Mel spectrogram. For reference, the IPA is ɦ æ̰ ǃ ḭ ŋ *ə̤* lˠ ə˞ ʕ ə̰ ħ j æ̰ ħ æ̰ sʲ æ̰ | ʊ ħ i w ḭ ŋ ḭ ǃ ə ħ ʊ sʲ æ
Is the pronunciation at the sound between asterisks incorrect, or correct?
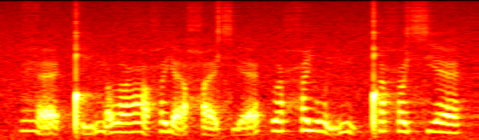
incorrect: ə̰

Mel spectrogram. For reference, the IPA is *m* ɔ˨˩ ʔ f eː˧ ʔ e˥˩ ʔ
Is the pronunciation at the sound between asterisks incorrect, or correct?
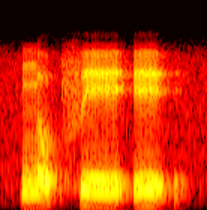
incorrect: n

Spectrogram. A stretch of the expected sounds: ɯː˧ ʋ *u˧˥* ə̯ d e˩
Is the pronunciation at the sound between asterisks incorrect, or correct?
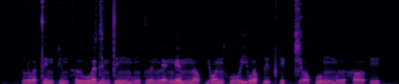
correct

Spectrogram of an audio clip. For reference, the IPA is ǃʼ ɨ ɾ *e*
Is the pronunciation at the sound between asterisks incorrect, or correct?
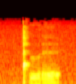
correct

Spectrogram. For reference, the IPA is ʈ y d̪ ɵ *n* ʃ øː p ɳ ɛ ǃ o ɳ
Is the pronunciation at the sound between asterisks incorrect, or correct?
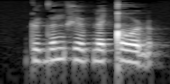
correct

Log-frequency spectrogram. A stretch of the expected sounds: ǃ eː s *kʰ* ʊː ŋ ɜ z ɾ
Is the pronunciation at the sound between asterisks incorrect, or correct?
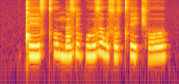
incorrect: tʰ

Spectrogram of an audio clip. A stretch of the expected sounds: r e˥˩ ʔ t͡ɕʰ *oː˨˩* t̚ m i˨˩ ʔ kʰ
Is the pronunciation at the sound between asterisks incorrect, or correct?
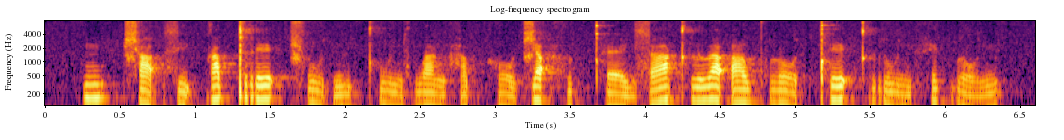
incorrect: uː˨˩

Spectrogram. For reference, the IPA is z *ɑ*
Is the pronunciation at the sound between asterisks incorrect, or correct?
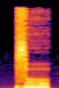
correct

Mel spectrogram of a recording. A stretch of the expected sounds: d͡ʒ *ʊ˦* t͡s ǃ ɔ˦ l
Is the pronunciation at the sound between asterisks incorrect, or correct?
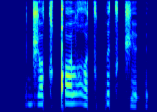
incorrect: ɔ˦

